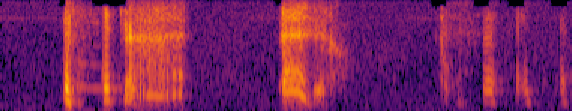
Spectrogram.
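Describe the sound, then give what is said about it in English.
A dog gives a few short, sharp yelps followed by a longer whining cry, then some softer scattered yips, with brief pauses of silence in between. “Hey man, who dinging like that? Hey, close I'm the sorry, door. That's me. My dog.”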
